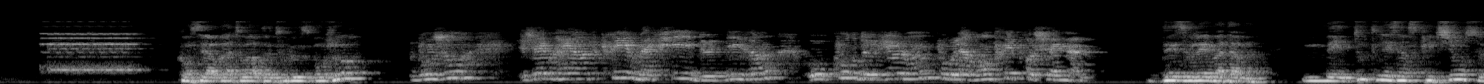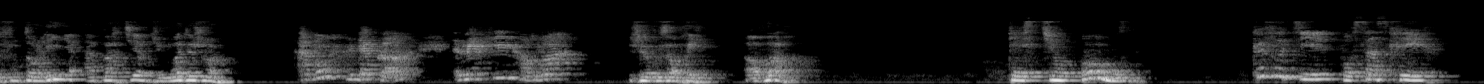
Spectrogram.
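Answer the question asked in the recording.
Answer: S'inscrire en ligne à partir du mois de juin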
